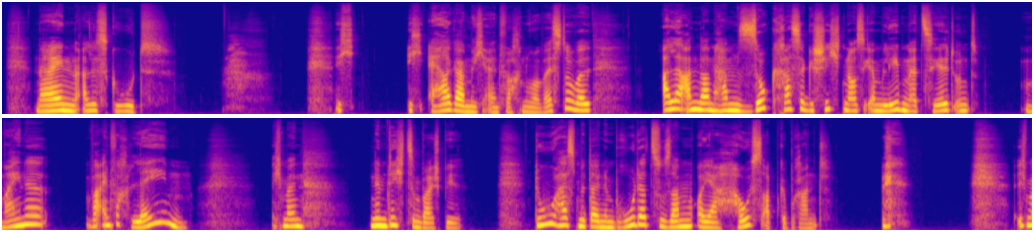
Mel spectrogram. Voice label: junge Schauspielerin

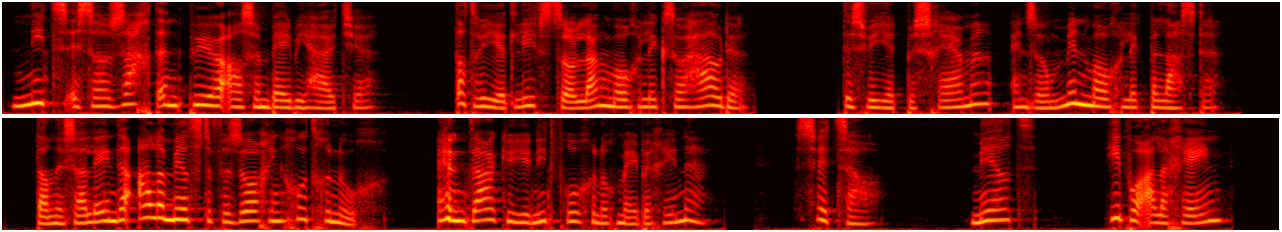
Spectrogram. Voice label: Sprache Niederlaendisch

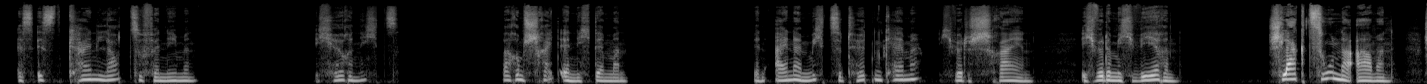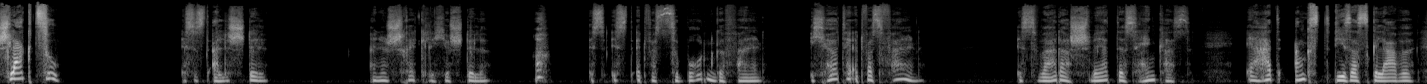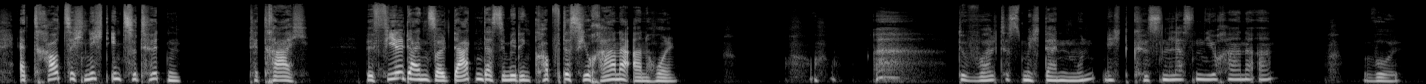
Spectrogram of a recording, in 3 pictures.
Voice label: Hörbuch

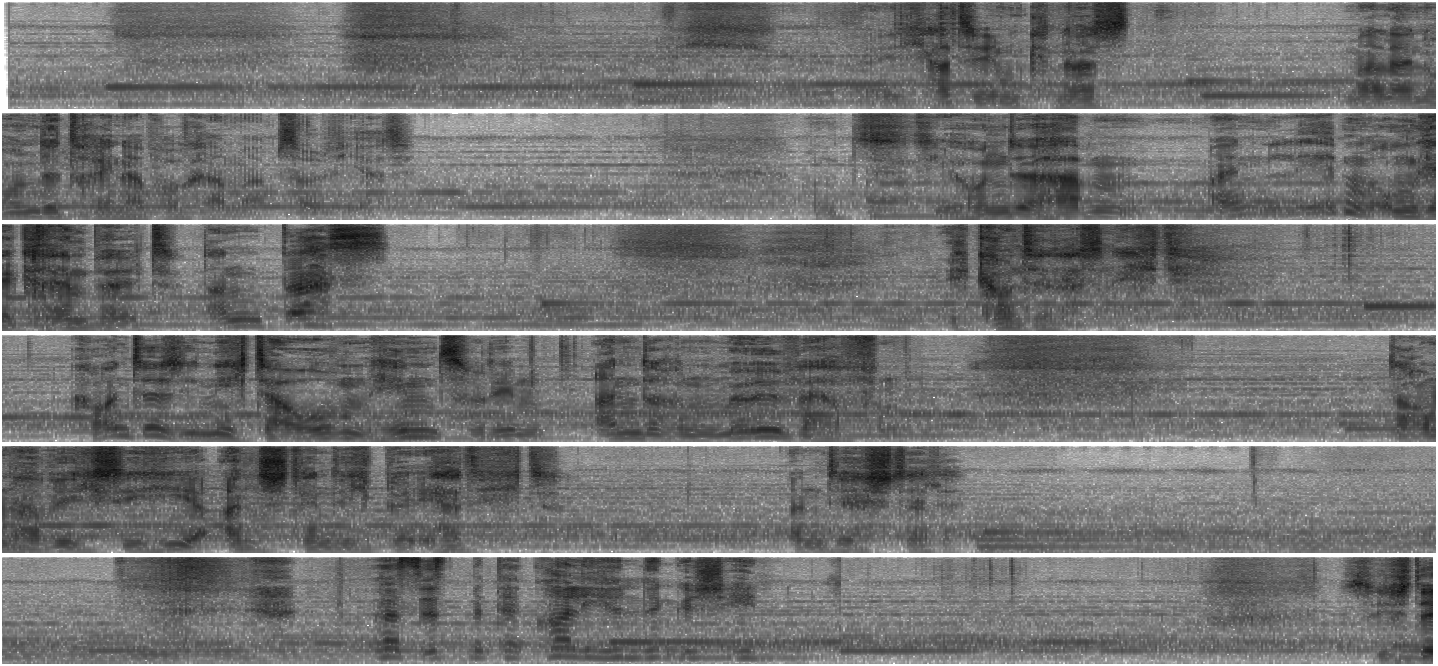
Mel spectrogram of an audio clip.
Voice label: Synchron Dog Lover verzweifelt; DE

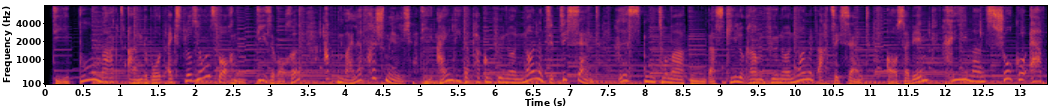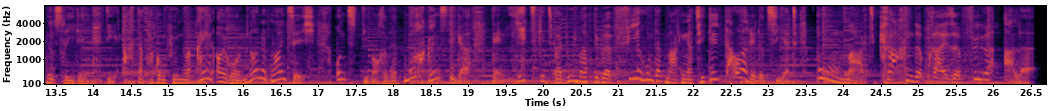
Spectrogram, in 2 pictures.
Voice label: werbespot

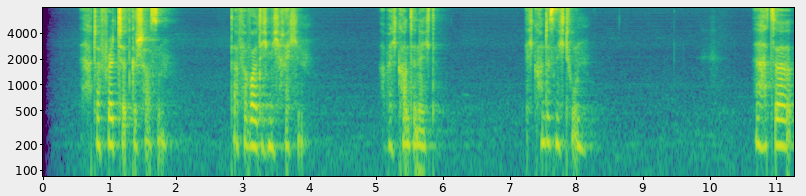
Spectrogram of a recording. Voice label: Beispiel Drama

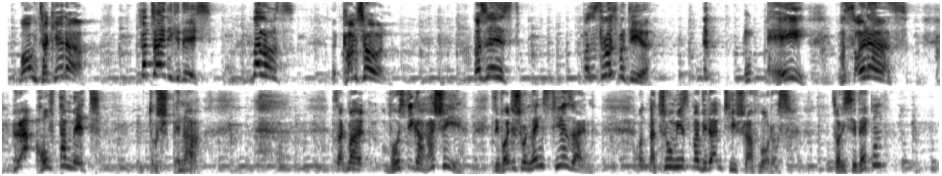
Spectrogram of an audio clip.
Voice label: animiert

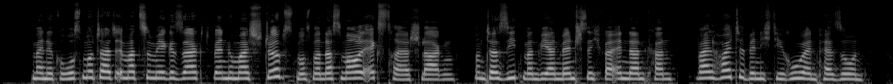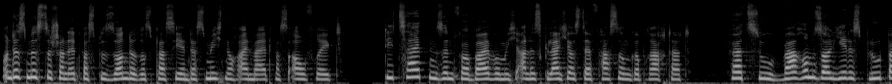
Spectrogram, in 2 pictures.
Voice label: Hörbuch

